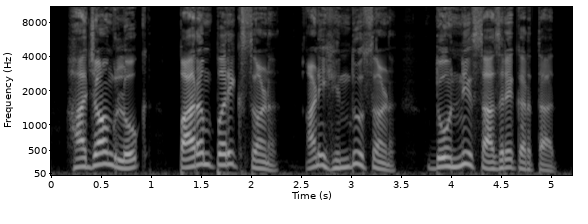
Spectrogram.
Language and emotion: Marathi, neutral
